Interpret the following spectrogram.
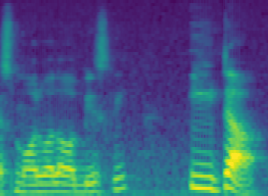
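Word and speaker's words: Eta: ईटा, अब इसको कई लोग है ना इसको न्यू प्रोनाउंस करते हैं, गलत है, न्यू देखो क्या है,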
